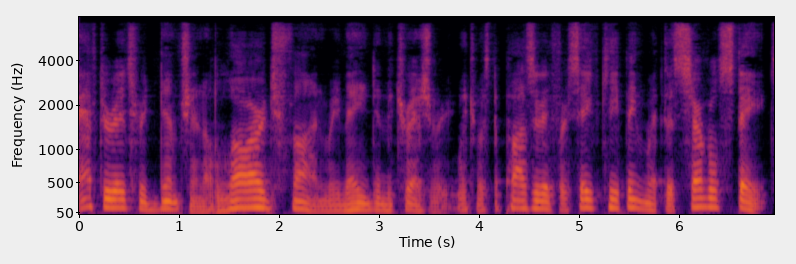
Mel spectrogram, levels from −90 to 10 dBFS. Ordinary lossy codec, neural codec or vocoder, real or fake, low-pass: MP3, 48 kbps; codec, 24 kHz, 1 kbps, SNAC; fake; 7.2 kHz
